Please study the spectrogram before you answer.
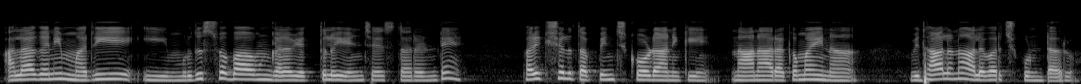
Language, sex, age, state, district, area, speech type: Telugu, female, 18-30, Andhra Pradesh, Palnadu, rural, spontaneous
